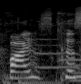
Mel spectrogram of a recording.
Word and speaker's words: Ficus: This is a Ficus natalensis, so it's indigenous to Natal. Ficus Natal. natalensis. Hold on. Oh, natalensis. Yes. Ficus natalensis. Still wrong, Zola. It's actually ficus.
